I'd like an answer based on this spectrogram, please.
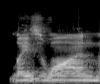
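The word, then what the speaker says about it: Lê Duẩn: And Le Duan, that's actually spelled with a D, not a Z, so D-U-A-N.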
